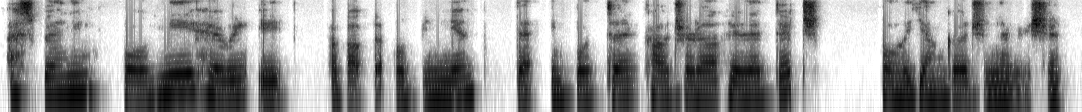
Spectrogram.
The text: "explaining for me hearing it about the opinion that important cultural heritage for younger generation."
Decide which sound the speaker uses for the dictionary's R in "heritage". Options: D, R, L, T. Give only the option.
L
